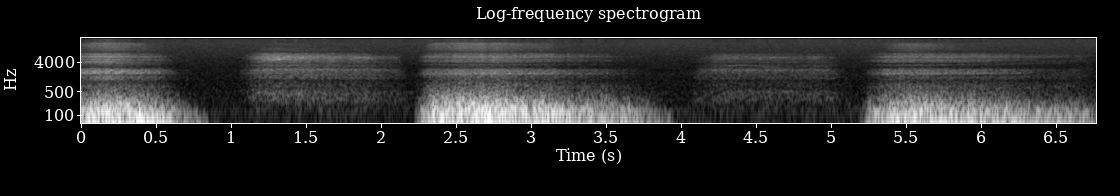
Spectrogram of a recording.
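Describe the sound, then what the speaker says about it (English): Deep, slow breaths during a Hatha yoga class: three long, breathy exhales alternate with softer, quieter inhales, close and alone, without talk. "let's do 2, 3 good breaths"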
